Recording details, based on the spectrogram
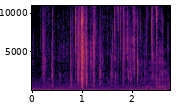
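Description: Crinkling, tearing foil of a Pokémon card booster pack from the Flammes Obsidiennes series being ripped open up close, a run of sharp irregular crackles and rips with no talking.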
